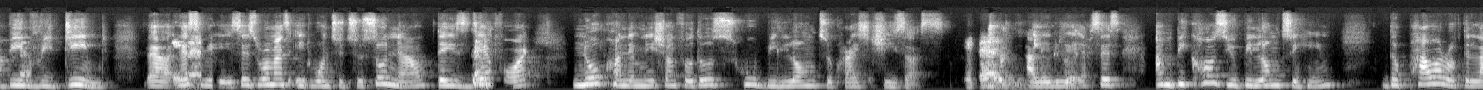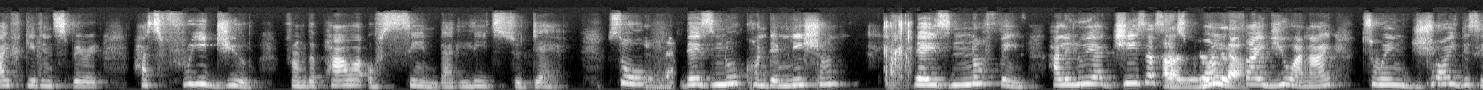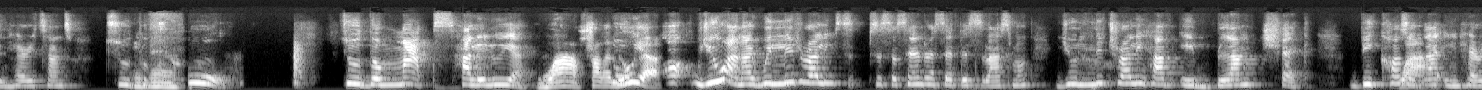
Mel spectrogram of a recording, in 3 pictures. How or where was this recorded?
video call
